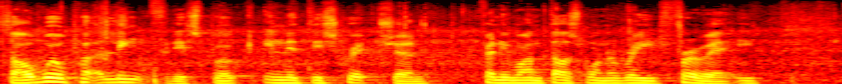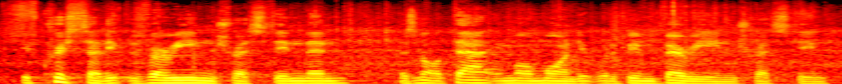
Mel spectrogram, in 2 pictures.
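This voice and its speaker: A man's fairly low voice, with ordinary pitch variation, comes at a fairly quick pace while noticeable background noise plays behind it. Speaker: car restoration youtuber. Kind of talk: casual vlog narration. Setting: in a car. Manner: loud, speaking up over noise.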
